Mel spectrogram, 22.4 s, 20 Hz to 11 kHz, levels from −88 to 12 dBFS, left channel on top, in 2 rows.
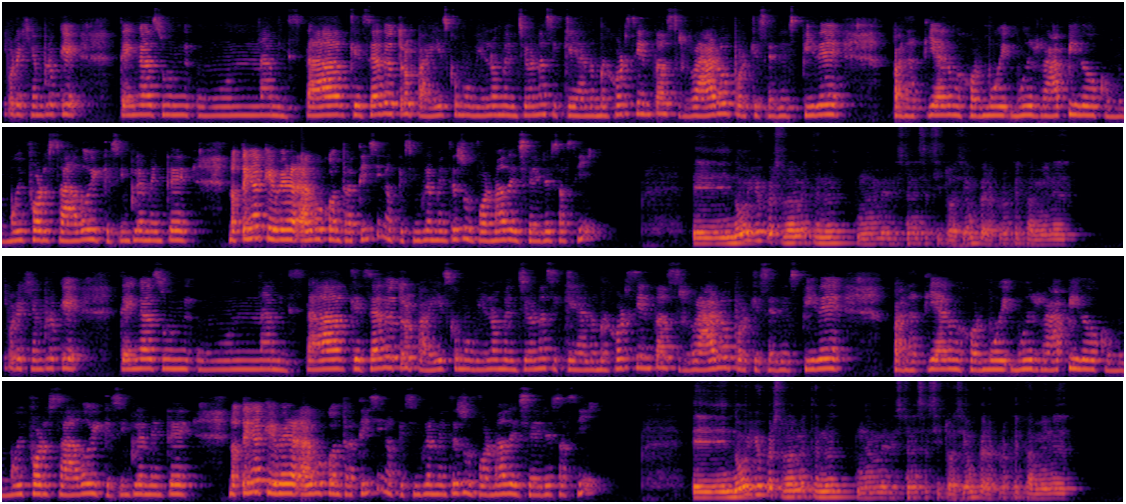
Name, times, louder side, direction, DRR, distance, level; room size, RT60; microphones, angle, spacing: voice 1, 0.0-17.1, left 1 dB, 50° left, 2.3 m, -27 dB
voice 2, 17.6-21.8, right 2 dB, 75° right, 1.6 m, -28 dB
6.5 x 4.9 x 5.8 m
head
